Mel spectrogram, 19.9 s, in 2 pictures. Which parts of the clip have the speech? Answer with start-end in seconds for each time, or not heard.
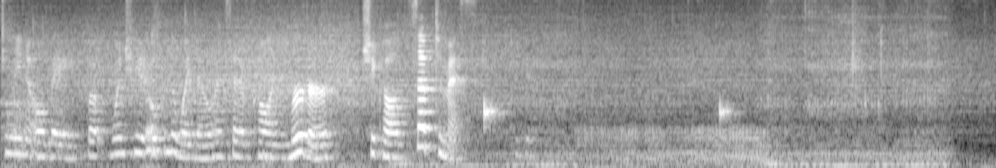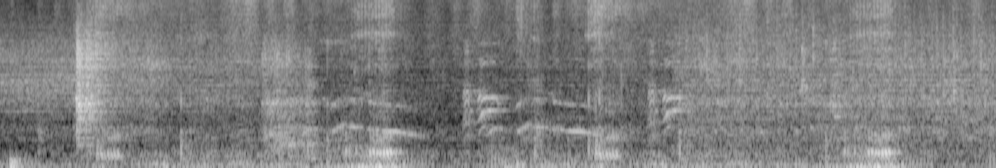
0.0-5.3.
